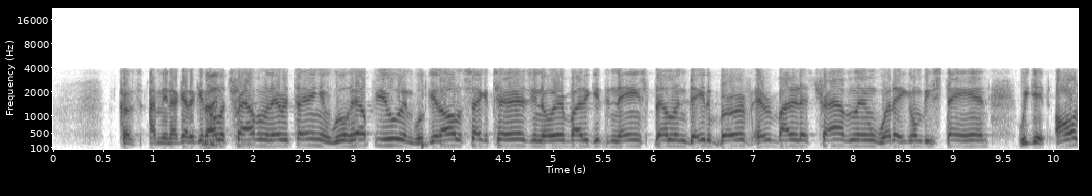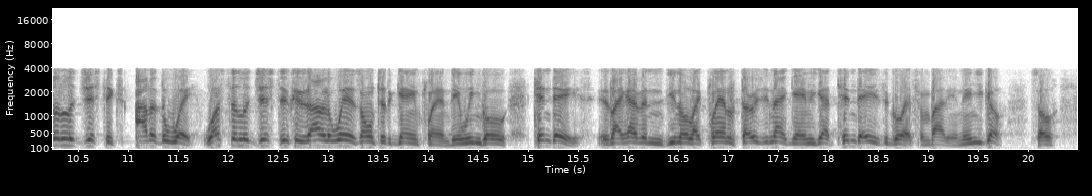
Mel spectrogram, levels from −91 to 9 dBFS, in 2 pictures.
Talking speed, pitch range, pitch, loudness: 270 wpm, 130-165 Hz, 155 Hz, -24 LUFS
